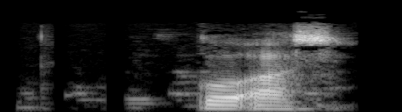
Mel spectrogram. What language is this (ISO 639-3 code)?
xka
